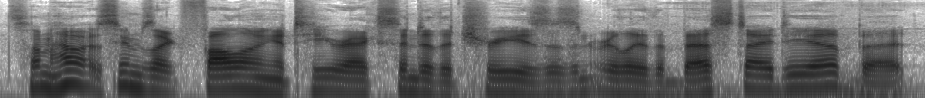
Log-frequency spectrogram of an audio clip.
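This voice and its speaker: A man's voice: mid-range voice, fairly quick, pushed and bright. A young man making dry, wry remarks while playing a co-op game with friends over voice chat. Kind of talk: casual co-op gaming chat.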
